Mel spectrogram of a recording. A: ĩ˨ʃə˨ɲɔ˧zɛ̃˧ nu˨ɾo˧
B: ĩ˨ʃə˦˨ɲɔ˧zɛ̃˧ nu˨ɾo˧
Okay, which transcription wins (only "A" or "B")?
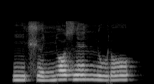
A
